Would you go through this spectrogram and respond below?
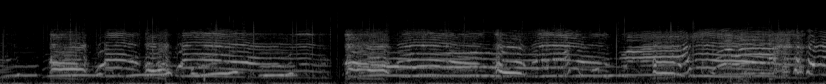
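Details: Several babies crying together in loud, wavering, high-pitched wails with brief breath breaks, recorded in a nursery. Archival sound-effects record, digitized at 78 rpm; normal infant crying.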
